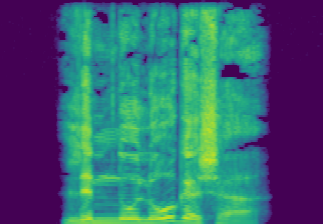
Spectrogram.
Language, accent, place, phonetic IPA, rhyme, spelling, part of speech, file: German, Germany, Berlin, [ˌlɪmnoˈloːɡɪʃɐ], -oːɡɪʃɐ, limnologischer, adjective, De-limnologischer.ogg
- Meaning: inflection of limnologisch: 1. strong/mixed nominative masculine singular 2. strong genitive/dative feminine singular 3. strong genitive plural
